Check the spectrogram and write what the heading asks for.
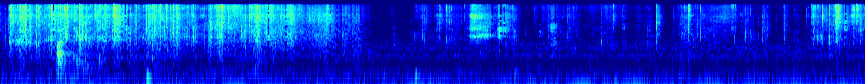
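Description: Trading-card pack wrappers crinkling as Panini Prizm basketball packs are handled and torn open: dense crackling for the first few seconds, then sparser crackles and clicks.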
